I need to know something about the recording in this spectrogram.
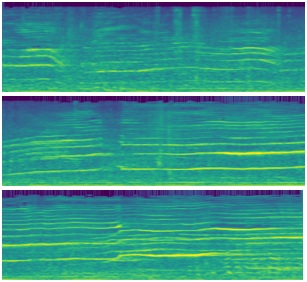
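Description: Orca (killer whale) calling in air with its head out of the water, on a trainer's hand signal: a few short falling calls, then one long unbroken call that climbs slowly in pitch, jumping higher twice, about halfway through and near the end.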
